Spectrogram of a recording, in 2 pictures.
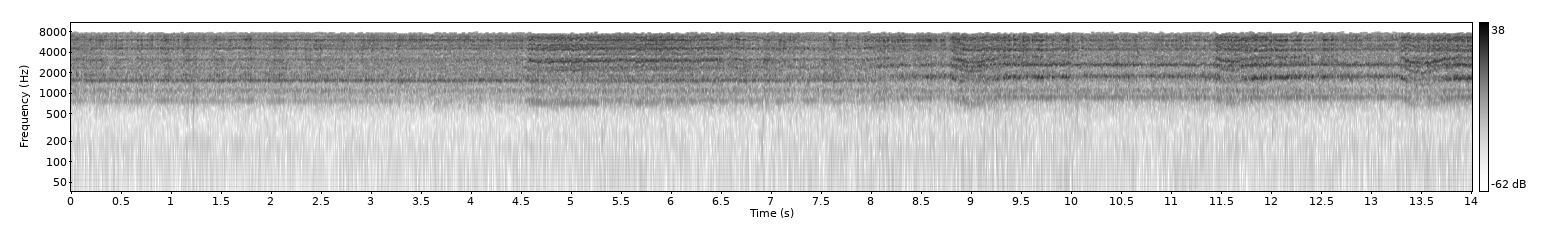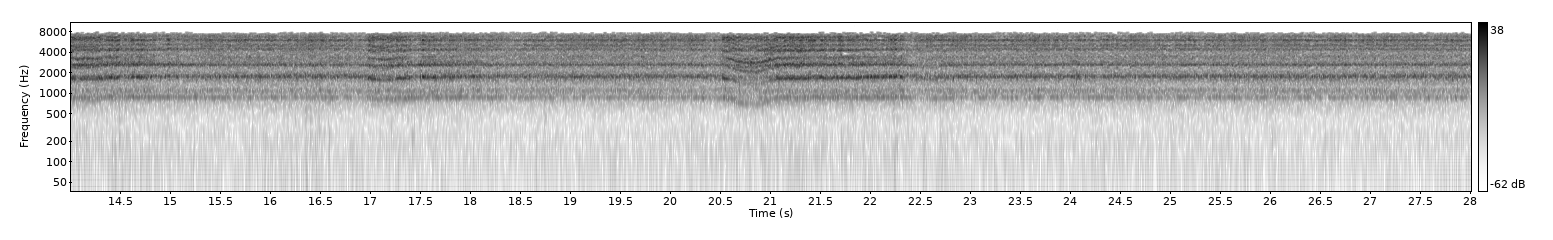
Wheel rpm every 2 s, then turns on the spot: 210, 210, 200, 210, 220, 230, 230, 230, 230, 230, 230, 230, 230, 230.
none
